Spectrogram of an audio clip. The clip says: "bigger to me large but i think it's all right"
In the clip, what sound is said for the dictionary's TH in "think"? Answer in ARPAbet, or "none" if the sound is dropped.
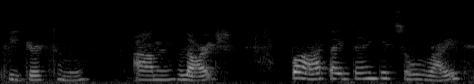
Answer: T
